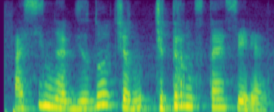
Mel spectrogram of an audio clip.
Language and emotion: Russian, neutral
